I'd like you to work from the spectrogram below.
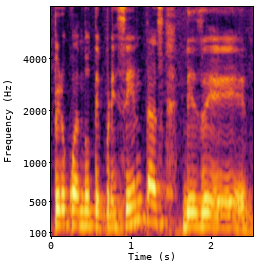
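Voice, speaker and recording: A woman with a Mexican accent joins a panel discussion as a media ethics expert, explaining her points didactically and building her arguments through examples. Her voice is lowish and mellow, and she takes her time.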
